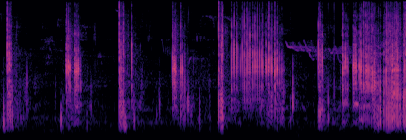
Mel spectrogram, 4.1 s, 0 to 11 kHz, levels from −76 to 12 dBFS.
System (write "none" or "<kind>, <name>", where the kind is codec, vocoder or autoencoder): none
